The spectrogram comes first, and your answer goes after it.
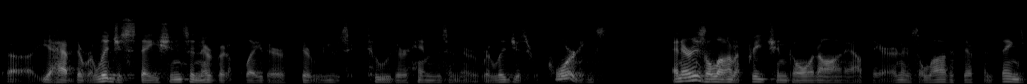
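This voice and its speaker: An older American man hosting a podcast in a rambling, nostalgic monologue, folksy, halting and enthusiastic. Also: on the low side, creaky, a bit bright. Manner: folksy, halting, enthusiastic, refers to himself by name. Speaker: podcast host.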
